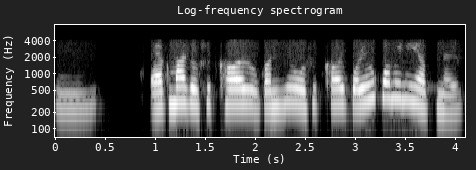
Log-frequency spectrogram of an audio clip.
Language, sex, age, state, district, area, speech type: Bengali, female, 18-30, West Bengal, Jalpaiguri, rural, conversation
